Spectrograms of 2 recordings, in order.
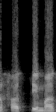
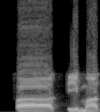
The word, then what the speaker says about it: Fatimah: Itu yang Fatimah, itu bukan Fatimah tuh bacanya ya. Yang benar adalah Fatimah tuh.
